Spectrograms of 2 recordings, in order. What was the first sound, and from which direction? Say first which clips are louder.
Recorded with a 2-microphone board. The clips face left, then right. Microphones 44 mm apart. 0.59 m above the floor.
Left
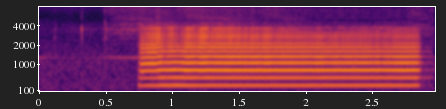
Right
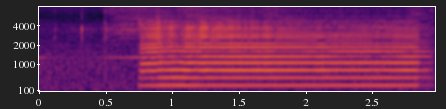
A trumpet: left 10 dB; 40° left (ahead or behind).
